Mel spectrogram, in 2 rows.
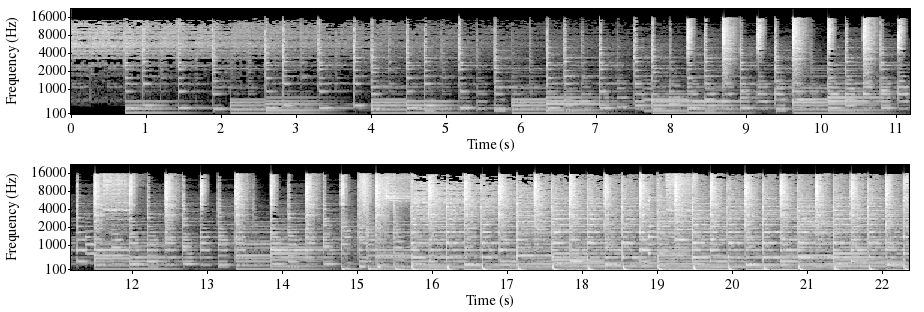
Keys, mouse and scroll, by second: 1.5 shift+d, 2.1-3.5 middle drag, 3.5 click, 5.4 click, 7.0-8.4 middle drag, 8.4 r, 12.7 shift+d, 13.3-14.3 middle drag, 14.3 click, 16.9-18.2 middle drag, 18.2 click, 19.3 l, 20.4 shift+d, 21.4 click.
